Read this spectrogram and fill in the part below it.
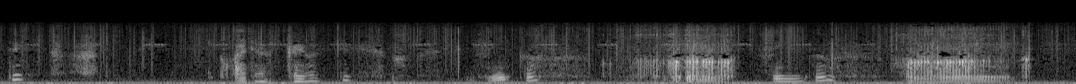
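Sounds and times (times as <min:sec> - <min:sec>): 
speech: 0:00.1 - 0:00.5, 0:02.2 - 0:04.1, 0:04.8 - 0:05.6, 0:07.7 - 0:10.0
man snoring: 0:06.3 - 0:10.4.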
